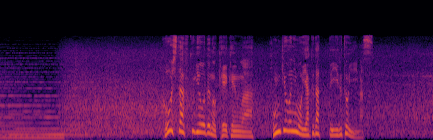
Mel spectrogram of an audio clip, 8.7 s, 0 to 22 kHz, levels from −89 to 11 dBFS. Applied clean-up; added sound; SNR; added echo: none; none; none; none.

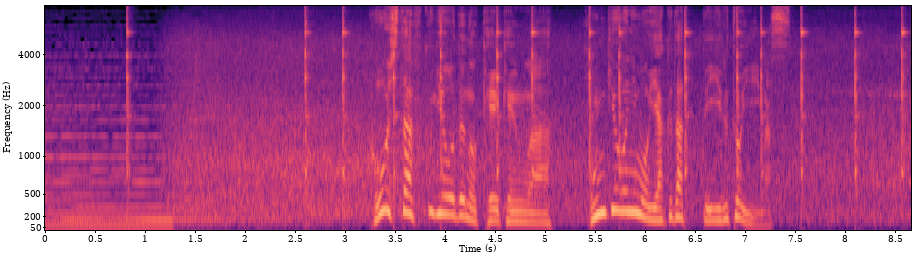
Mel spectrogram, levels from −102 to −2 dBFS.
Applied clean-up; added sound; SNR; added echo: none; Hammer; 11 dB; none.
